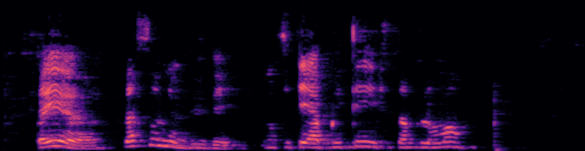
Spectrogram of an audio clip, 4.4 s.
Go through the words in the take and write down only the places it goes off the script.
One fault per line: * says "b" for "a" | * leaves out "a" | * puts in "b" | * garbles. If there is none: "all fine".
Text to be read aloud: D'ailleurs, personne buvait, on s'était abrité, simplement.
* puts in "ne"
